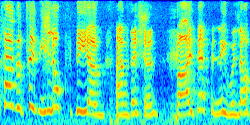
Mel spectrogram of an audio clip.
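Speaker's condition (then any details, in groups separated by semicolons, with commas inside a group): Cerebral palsy; cerebral palsy since childhood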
